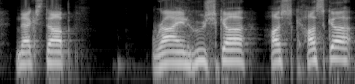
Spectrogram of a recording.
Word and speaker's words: Huska: Huska, I think I mispronounced this when I did a coaching tier list, but Huska, I believe it is.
